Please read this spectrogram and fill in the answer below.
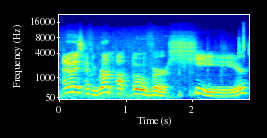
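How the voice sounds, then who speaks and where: A man's voice: a little high, big pitch swings, a little slow, bright, forceful tone. Chatty young man narrating gameplay. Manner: chatty, self-deprecating, bouncy exclamations. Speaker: let's play host. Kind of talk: casual gameplay commentary. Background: game music.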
